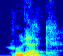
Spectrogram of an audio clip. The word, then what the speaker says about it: Hudec: our first guest is going to be lucas hudak i said that right right yep nailed it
